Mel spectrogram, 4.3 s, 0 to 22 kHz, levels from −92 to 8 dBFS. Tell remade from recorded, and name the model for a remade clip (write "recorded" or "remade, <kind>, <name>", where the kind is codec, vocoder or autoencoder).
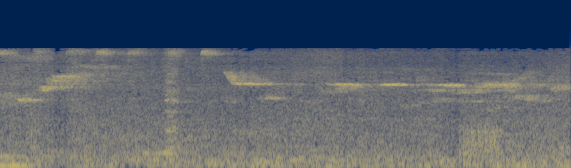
recorded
